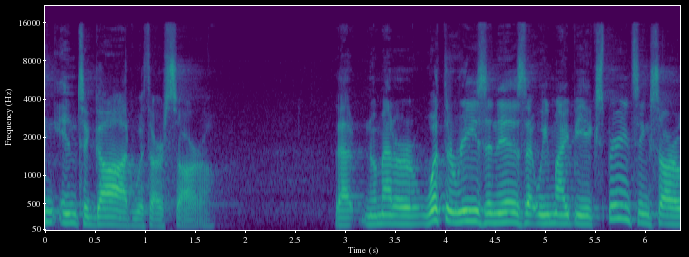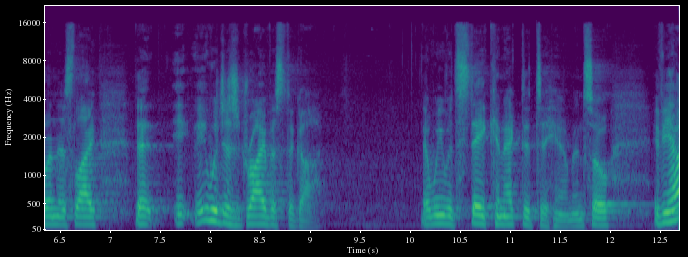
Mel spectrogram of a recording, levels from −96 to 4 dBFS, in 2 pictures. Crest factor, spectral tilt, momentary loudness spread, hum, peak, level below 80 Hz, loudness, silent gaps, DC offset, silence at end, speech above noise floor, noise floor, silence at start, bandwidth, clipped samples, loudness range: 20 dB; -4.5 dB/octave; 13 LU; none; -14 dBFS; -84 dBFS; -33 LUFS; none; under 0.1%; 0 s; 37 dB; -70 dBFS; 0 s; 16 kHz; under 0.1%; 5 LU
